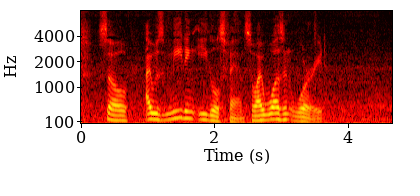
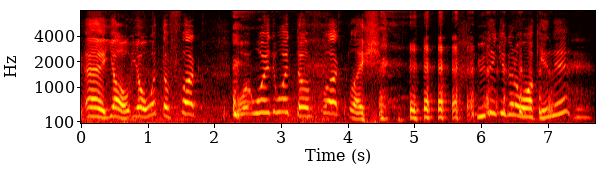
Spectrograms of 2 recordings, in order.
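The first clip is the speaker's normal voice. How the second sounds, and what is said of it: Weak put-on Philadelphia accent. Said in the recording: “I don't know if this is a good Philly. It's not a good Philly impression”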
